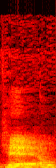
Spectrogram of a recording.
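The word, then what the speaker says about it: γῆ: 헬라어로는 게라고 발음합니다.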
